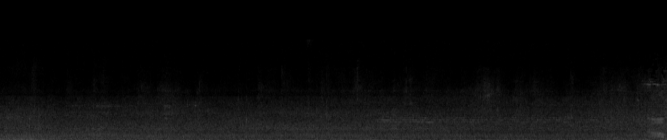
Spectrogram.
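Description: Steady low rumble of city street traffic with general urban noise.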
